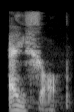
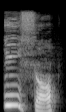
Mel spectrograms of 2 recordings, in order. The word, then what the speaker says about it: Aesop: But right now on Children's GBC, it's time for the Tales of Aesop. Uh don't you mean Aesop?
